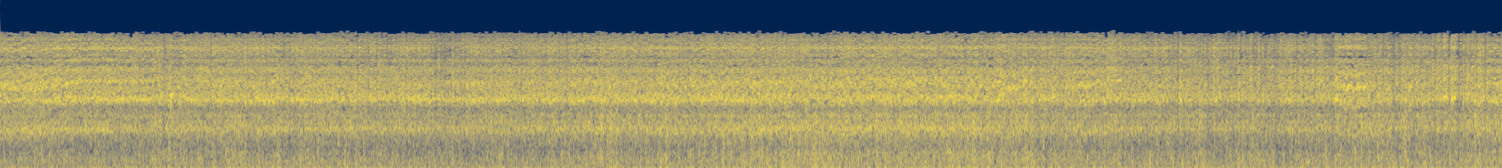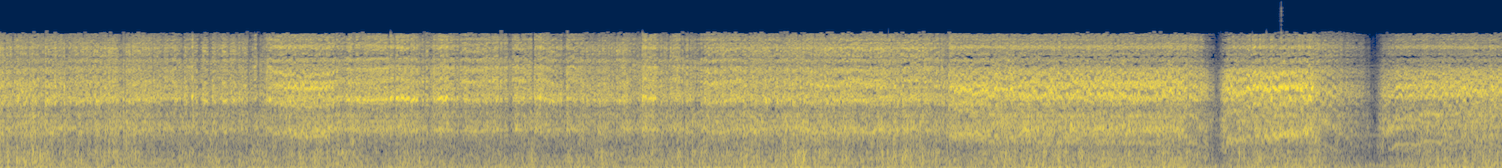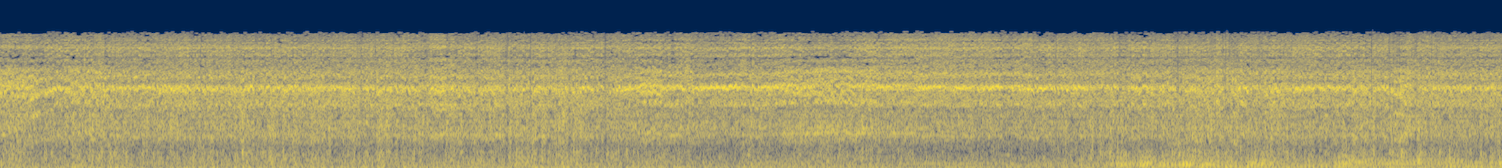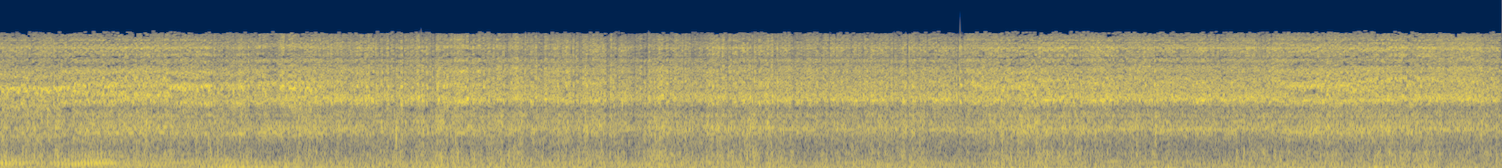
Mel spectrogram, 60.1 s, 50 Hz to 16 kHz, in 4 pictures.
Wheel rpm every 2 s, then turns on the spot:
230, 230, 230, 230, 230, 230, 230, 230, 230, 230, 230, 230, 200, 150, 110, 190, 200, 200, 200, 200, 200, 200, 200, 210, 230, 230, 230, 230, 230, 220.
none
